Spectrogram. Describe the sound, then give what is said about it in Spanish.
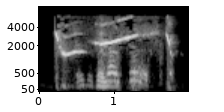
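A person imitates a whistling firework with a sharp, high whistle that swoops down then drifts slowly upward, ending in a short rising squeal, with voiced murmuring mixed in beneath. “Mire, conozco una gente que uno de esos silbadores, ¿cómo le llaman? Para todo, Sanchinflines.”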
